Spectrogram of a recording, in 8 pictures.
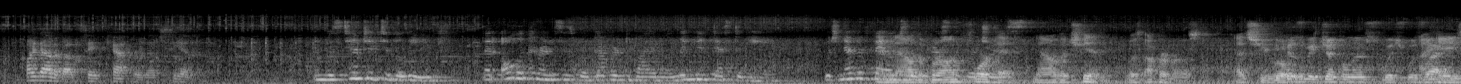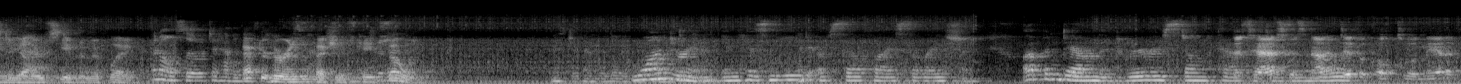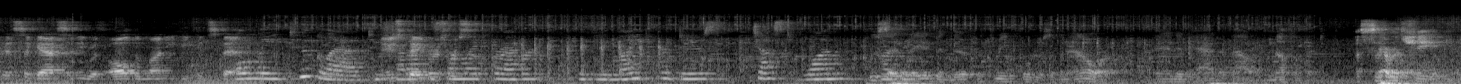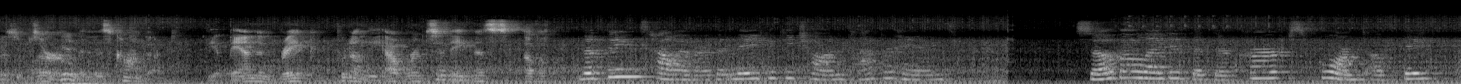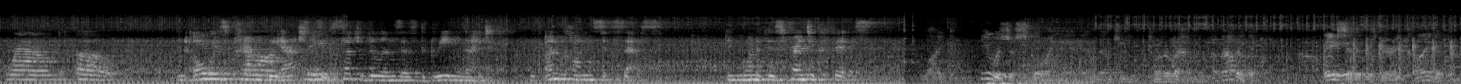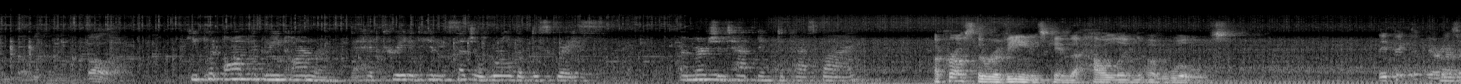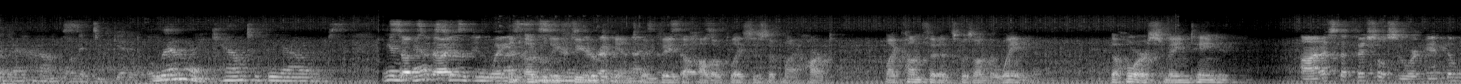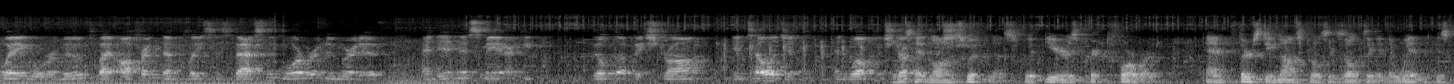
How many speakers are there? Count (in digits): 10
